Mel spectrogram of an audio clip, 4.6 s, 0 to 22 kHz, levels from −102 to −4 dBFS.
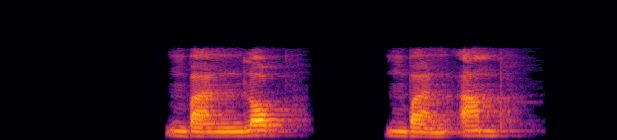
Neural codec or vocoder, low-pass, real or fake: none; 5.4 kHz; real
